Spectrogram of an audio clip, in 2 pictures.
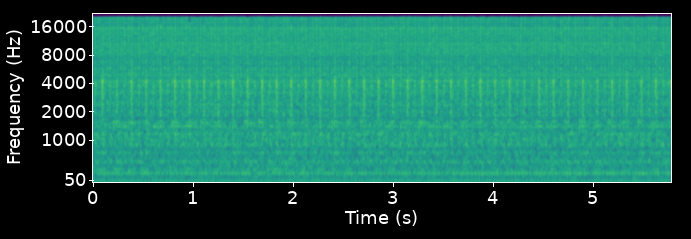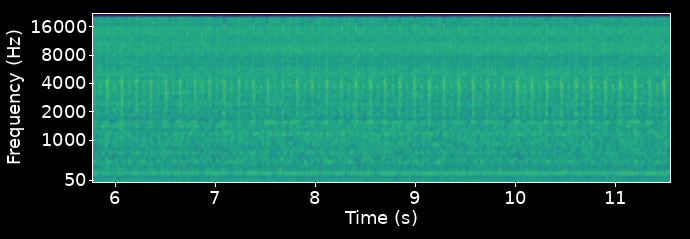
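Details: VW Polo sedan, cold start at idle: a steady, fast ticking knock of about three and a half per second sits clearly over the engine hum. Cause not confirmed.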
